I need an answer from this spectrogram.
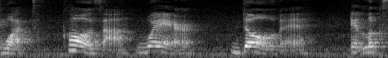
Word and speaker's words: dove: Dove. It looks like it is spelled dove, but you would pronounce it dove.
